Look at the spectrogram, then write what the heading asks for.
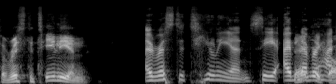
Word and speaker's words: Aristotelian: address aristotle aristotle into an adjective so it's aristotelian aristotelian see i've never had to make aristotle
